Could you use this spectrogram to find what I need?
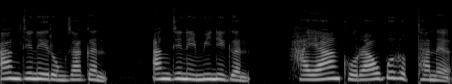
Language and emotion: Bodo, neutral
